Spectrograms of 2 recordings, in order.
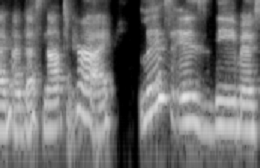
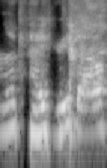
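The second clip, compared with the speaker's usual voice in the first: mock grudging, reluctant tone; 2 semitones lower than usual. Describing a generous friend, contrasting with a grudging handover: imitating grudging giving. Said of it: "willingly, happily, not like".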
